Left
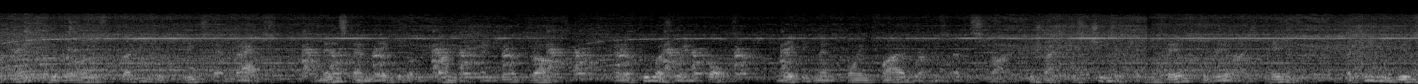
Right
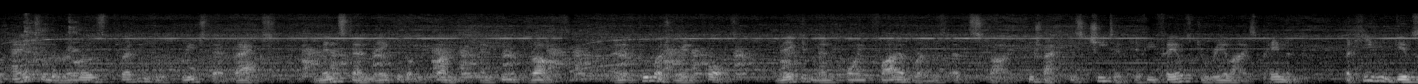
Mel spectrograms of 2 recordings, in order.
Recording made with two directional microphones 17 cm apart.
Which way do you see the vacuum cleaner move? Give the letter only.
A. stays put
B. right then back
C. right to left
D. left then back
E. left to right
B.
